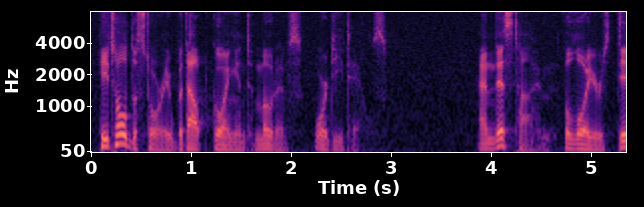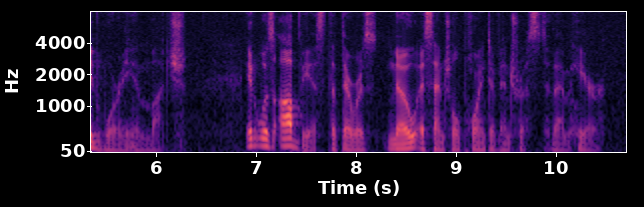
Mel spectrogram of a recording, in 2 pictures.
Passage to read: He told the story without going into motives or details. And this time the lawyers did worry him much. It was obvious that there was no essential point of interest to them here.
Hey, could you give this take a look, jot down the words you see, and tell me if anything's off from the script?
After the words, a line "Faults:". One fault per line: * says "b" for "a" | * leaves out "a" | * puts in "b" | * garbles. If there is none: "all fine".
He told the story without going into motives or details. And this time the lawyers did worry him much. It was obvious that there was no essential point of interest to them here.
Faults:
all fine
